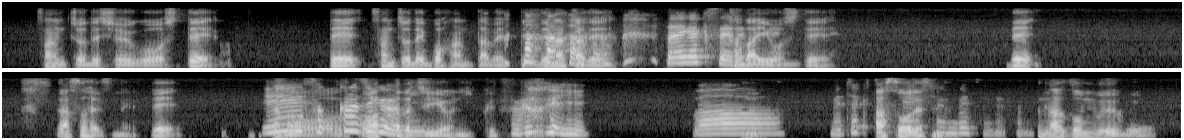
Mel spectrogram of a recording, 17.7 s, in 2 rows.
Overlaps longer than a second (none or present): present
